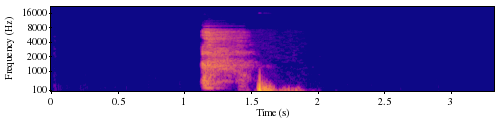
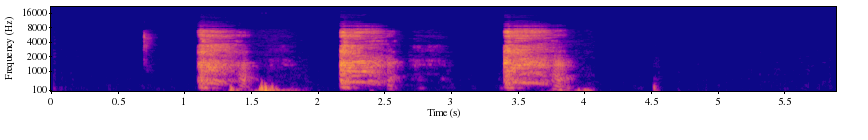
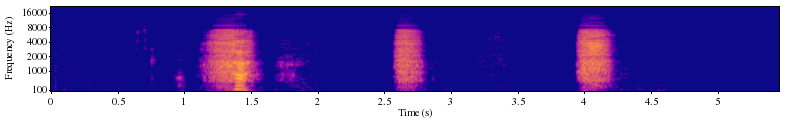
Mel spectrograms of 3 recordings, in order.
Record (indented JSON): {
  "cough_length": "3.3 s",
  "cough_amplitude": 31987,
  "cough_signal_mean_std_ratio": 0.22,
  "three_cough_length": "5.9 s",
  "three_cough_amplitude": 19174,
  "three_cough_signal_mean_std_ratio": 0.34,
  "exhalation_length": "5.5 s",
  "exhalation_amplitude": 32604,
  "exhalation_signal_mean_std_ratio": 0.24,
  "survey_phase": "beta (2021-08-13 to 2022-03-07)",
  "age": "45-64",
  "gender": "Male",
  "wearing_mask": "No",
  "symptom_runny_or_blocked_nose": true,
  "symptom_fatigue": true,
  "symptom_change_to_sense_of_smell_or_taste": true,
  "symptom_loss_of_taste": true,
  "symptom_onset": "4 days",
  "smoker_status": "Never smoked",
  "respiratory_condition_asthma": false,
  "respiratory_condition_other": false,
  "recruitment_source": "Test and Trace",
  "submission_delay": "1 day",
  "covid_test_result": "Positive",
  "covid_test_method": "RT-qPCR"
}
